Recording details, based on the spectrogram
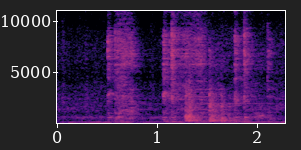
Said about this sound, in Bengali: এবার এটাকে আমি সুন্দর করে কষাবো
